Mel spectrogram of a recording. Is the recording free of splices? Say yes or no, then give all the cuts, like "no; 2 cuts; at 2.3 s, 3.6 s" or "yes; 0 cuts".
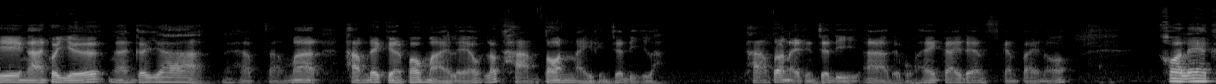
yes; 0 cuts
